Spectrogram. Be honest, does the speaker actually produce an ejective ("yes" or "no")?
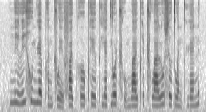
no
